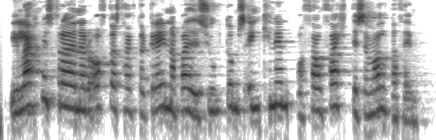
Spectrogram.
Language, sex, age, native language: Icelandic, female, 30-39, Icelandic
